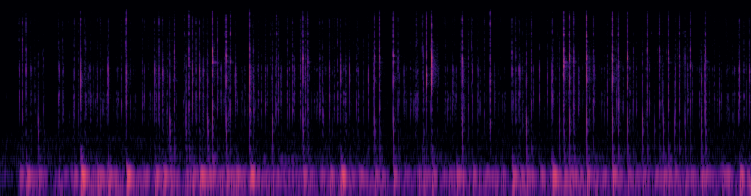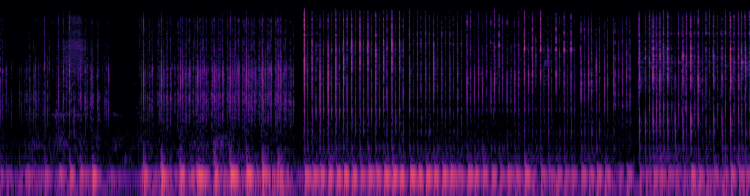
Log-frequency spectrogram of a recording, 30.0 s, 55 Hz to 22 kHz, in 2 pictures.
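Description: Continuous typing on a Wooting 60HE keyboard with magnetic Hall-effect linear switches, the switches freshly lubed, giving a rapid run of soft key clacks. There is a brief pause a little past halfway, then faster, louder typing.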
